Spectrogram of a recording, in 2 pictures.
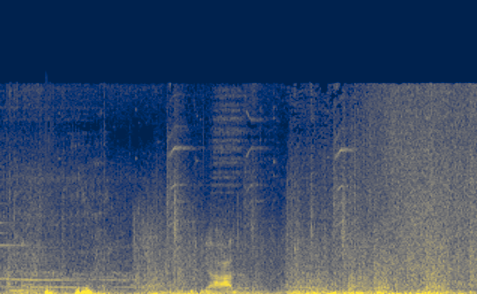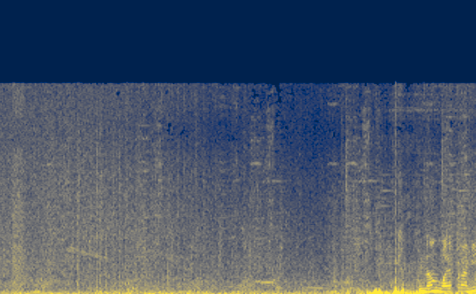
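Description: Fiery blasts boom and rumble.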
